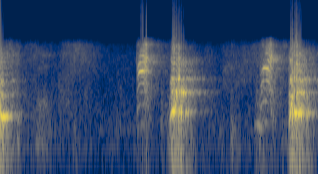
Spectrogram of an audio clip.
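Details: Pet bulldog Beavis objecting to being zerberted, with a mastiff named Bailey also present; sharp yipping barks in two close pairs, around the second and fourth seconds, after a short vocal start and a quiet pause.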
